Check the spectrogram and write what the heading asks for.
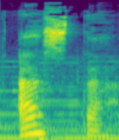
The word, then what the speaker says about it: hasta: It has the same spelling as the Spanish one, however, again, letter H is always silent, so they pronounce it as hasta.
